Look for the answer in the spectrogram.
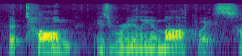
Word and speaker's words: Marquis: Marquis is how we'd say it in the UK. Marquis is more like France or Italy.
